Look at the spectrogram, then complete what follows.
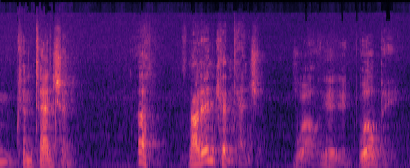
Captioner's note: scoffs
